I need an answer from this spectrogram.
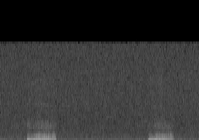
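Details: Female pet cat snoozing atop an old newspaper, snoring: two rough, wavering breaths about two and a half seconds apart, each around half a second long, in a quiet indoor space.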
